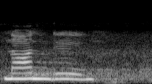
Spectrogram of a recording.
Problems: constant background noise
